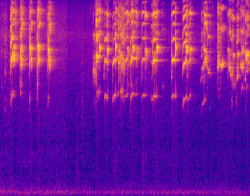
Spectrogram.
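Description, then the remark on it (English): Shrill, rapid chirps from a rosy-faced lovebird, a bright green parakeet-type bird, come in quick bursts with a brief pause, loud over a low rumble of background noise. “That was a rosy-faced lovebird, a bright green parakeet-type bird you might have seen flying in your local city park.”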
